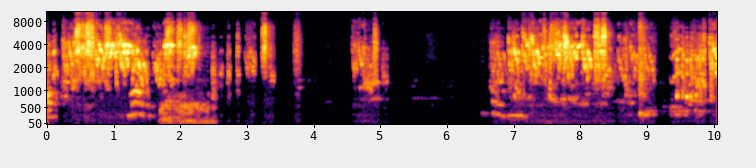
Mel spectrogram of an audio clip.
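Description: A flock of budgerigars chattering and chirping in bursts: dense warbling chatter for the first two seconds or so, then scattered single chirps, a short pause around the middle, and dense chatter again for the last few seconds.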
